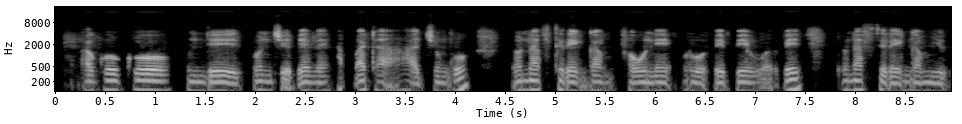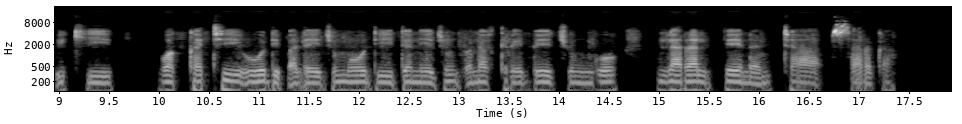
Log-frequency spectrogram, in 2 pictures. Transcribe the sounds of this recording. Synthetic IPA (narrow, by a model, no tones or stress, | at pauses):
ʔa̰ɡɔɡɔhundɛɗɔnd͡ʒɛ̰ɓɛmɛhaɓːata̰ha̰d͡ʒuŋɡɔɗɔnaftiɾɛŋɡamfawnɛɾɔɓɛbɛwɔ̰ɾɓɛɗɔnaftiɾɛŋɡamjuʔikʰi | wakːatʰiwodiɓaled͡ʒumwodidaned͡ʒumɗɔnaftiɾɛbɛd͡ʒuŋɡɔ | laɾalbɛnantʰasa̰ɾɡa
